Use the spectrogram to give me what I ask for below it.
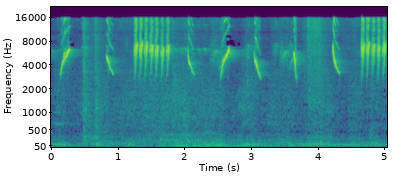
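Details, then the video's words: Van Hasselt's sunbird (Leptocoma brasiliana) sings thin, very high notes: sharp rising upslurs mixed with quick bursts of five or six rapid ticking notes, all piercing and bright. "Tiếng chim HÚT MẬT 7 MÀU chuẩn ✅Van Hasselt's Sunbird(Leptocoma Brasiliana)"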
